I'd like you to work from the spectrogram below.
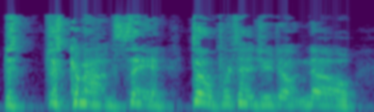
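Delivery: high, stammered insistent outburst; hammed-up flustered accusation; demanding Baby Five. Acted quarrel, Baby Five demanding.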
